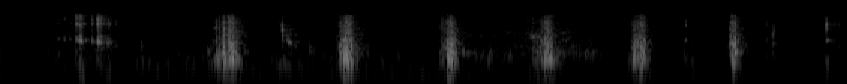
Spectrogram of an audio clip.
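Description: Homemade pickled mustard greens are chewed close up with crisp, wet crunches in an irregular rhythm of about a dozen bites, quiet and alone with no talking.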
